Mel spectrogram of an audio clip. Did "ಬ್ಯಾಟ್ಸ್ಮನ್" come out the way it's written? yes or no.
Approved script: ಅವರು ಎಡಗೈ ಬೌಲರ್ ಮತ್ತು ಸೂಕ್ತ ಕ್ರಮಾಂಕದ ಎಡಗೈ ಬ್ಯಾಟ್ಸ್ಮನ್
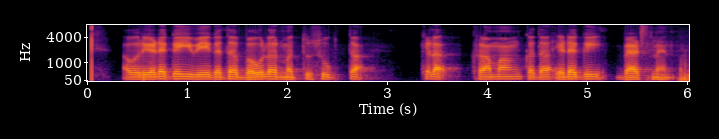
yes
